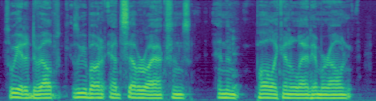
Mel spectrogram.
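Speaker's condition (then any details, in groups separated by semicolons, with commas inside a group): Parkinson's disease; uses walker, near-death experiences; stutters and stammers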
